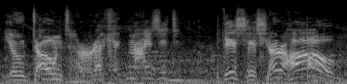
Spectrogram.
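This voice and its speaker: A theatrical robot mad scientist villain, gloating and egomaniac. His gravelly voice leaps up into shrieks and stretches words out slowly. It is a video game cutscene performance. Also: very high-pitched, expressive, background noise, full character voice.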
